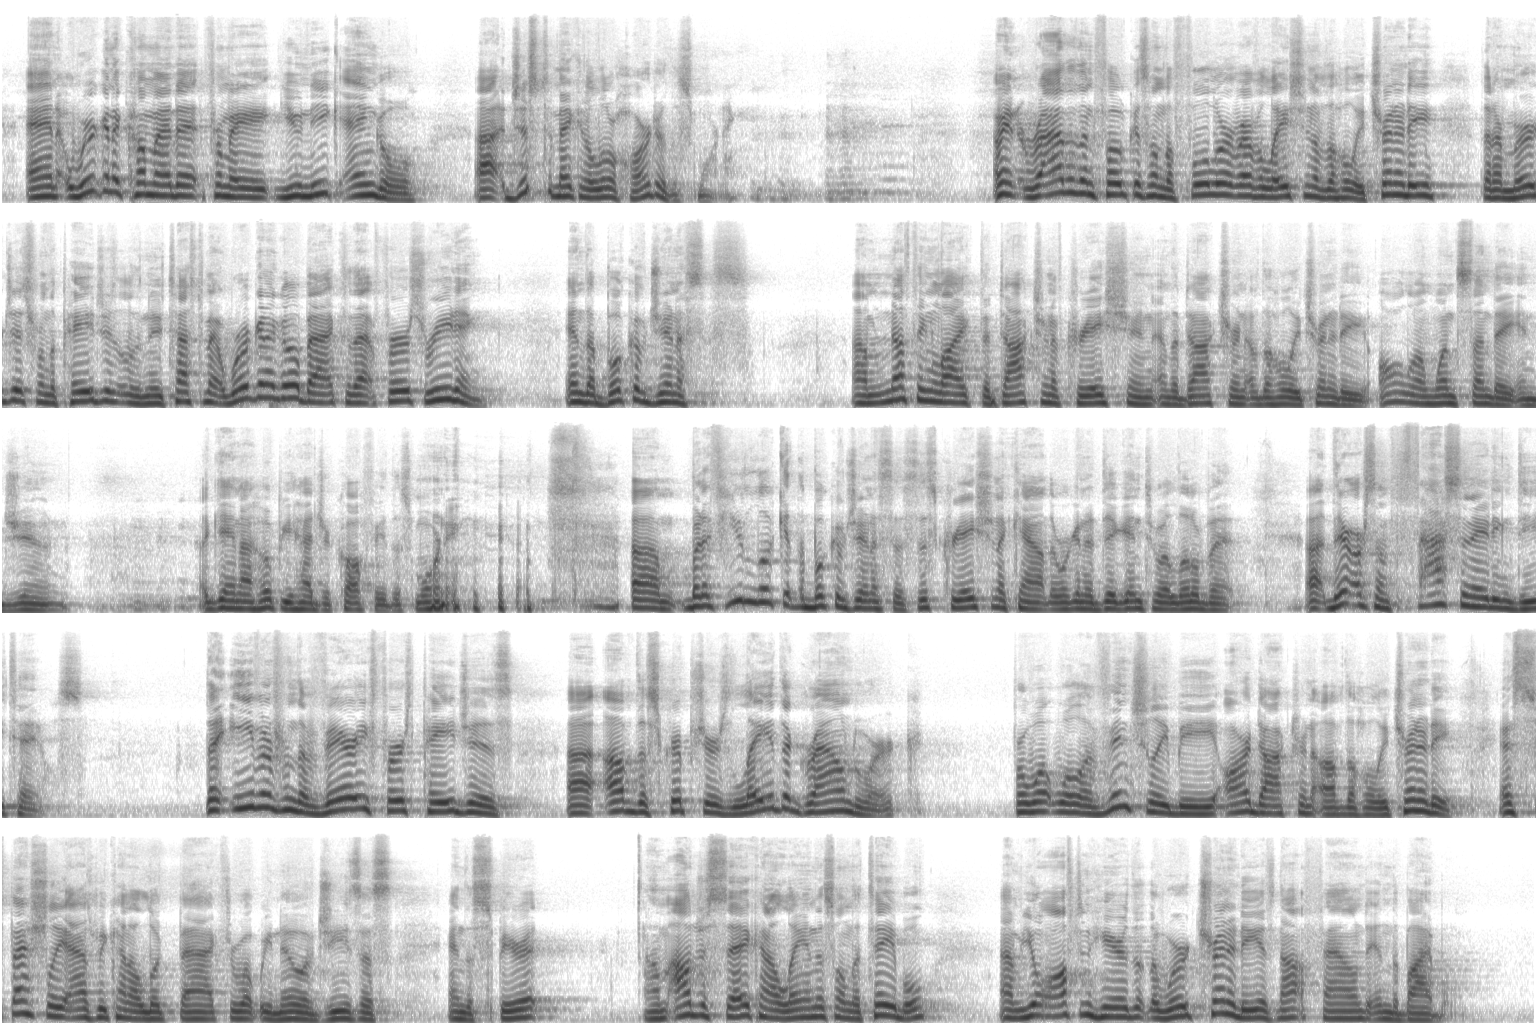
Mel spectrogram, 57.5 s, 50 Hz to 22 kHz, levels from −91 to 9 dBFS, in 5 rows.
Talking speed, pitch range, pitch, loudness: 190 wpm, 140-195 Hz, 160 Hz, -20 LUFS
